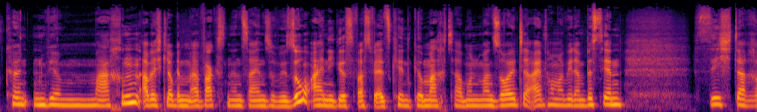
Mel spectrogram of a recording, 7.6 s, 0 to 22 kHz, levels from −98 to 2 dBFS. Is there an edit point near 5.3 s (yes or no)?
no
